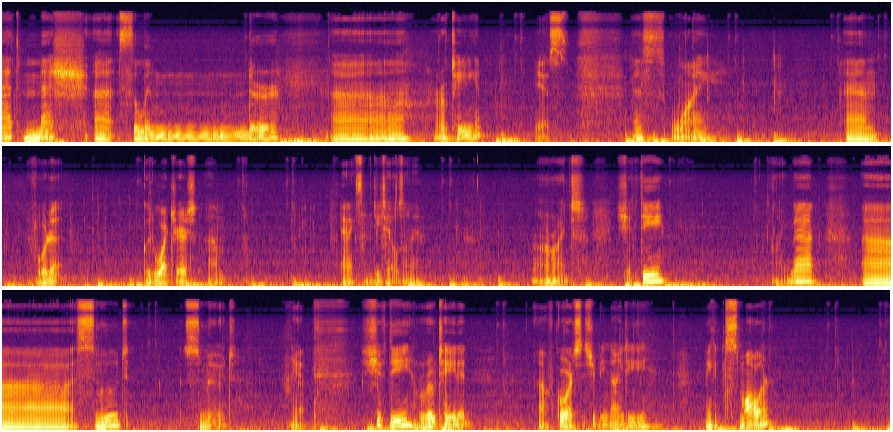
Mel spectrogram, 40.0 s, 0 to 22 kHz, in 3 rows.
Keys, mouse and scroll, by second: 6.5-8.4 drag, 9.3 s, 10.5 s, 11.0-12.9 drag, 11.1 s, 13.0 Tab, 13.2-14.9 drag, 14.9-16.9 middle drag, 14.9-17.9 typing, 16.9-19.5 drag, 17.7 Tab, 19.5 s, 20.0-21.9 drag, 20.1 s, 22.7 shift+d, 22.9-24.7 drag, 23.3-25.2 right drag, 28.0-31.5 drag, 28.9-30.8 right drag, 30.5-32.5 middle drag, 32.2 shift+d, 32.5-34.1 drag, 32.8 r, 35.0-36.9 drag, 37.4 s, 38.3 g, 39.2-40.0 right drag, 39.4 Tab, 39.8-40.0 drag.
